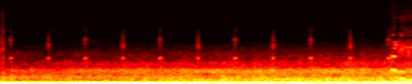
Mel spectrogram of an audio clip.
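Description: Cabin of a Cadillac ATS-V under way, a loud steady low engine hum and road rumble with a faint regular ticking over it, no clear rise in pitch.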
